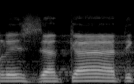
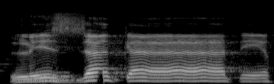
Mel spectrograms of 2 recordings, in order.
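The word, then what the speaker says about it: لِلزَّكَاةِ: Walladzina hum lizakati, kan wawnya tak ada tanda.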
